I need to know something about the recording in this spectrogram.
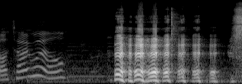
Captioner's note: laughing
